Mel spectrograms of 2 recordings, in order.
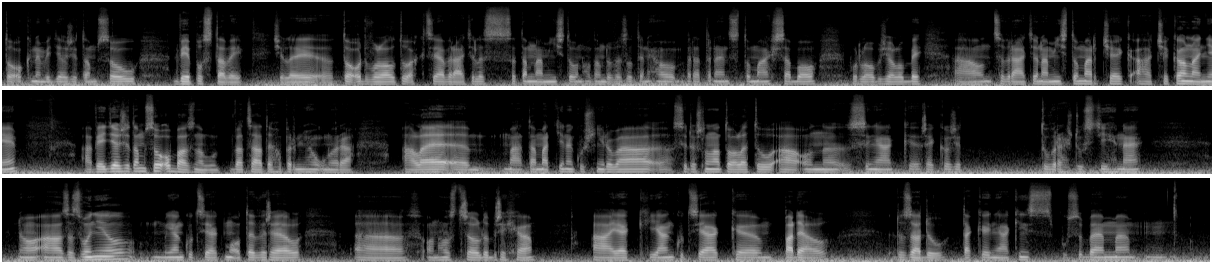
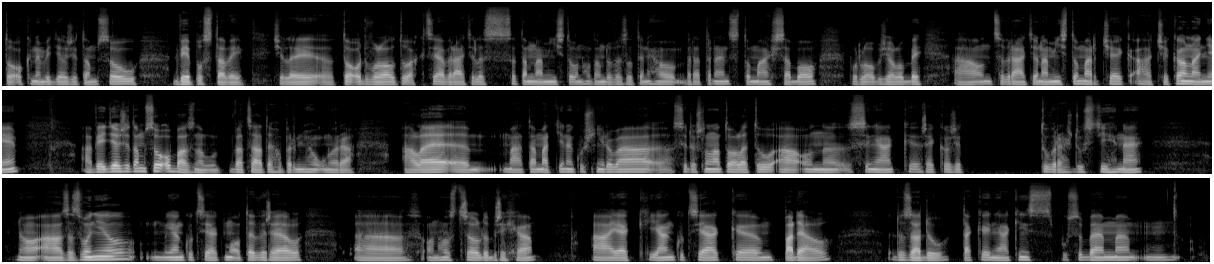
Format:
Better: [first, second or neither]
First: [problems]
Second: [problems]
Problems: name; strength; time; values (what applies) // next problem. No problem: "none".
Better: second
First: wind noise on the microphone; occasional gusts; 25 dB below the speech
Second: none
